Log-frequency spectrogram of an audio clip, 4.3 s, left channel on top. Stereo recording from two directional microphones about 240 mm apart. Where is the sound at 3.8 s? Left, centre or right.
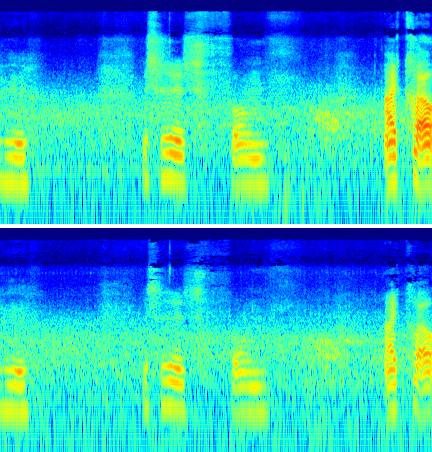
Left.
